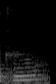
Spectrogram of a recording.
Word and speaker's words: colonel: Honestly, why is colonel pronounced with a R? Let's start with that. Because in Nigeria, it's colonel. That's literally what it should be. Colonel.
